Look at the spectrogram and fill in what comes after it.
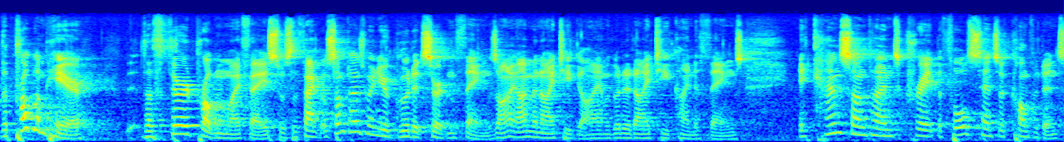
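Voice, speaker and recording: Audible room echo and light background noise surround a man talking at a fairly quick pace. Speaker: conference presenter. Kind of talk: conference talk. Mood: humorous, self-deprecating. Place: stage. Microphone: handheld.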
